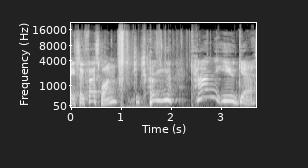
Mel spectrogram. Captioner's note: wrapper snaps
